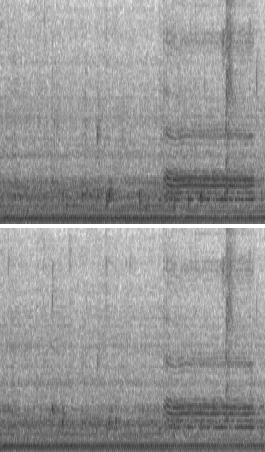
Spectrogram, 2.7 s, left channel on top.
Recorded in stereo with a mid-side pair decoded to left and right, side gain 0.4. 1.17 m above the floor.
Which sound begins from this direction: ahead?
Singing, at 1.6 s.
